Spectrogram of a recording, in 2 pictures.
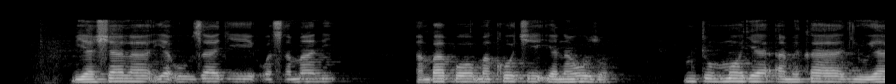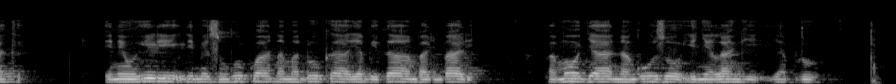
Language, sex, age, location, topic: Swahili, male, 25-35, Dar es Salaam, finance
